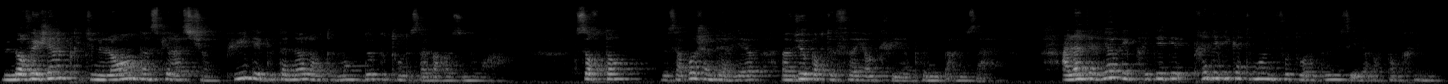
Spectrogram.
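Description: A woman's voice: medium pitch, normal speed, dark tone. A woman narrating an audiobook of a novel, reading evenly with a few slips and restarts, heard in an echoey room from a distance from the mic.

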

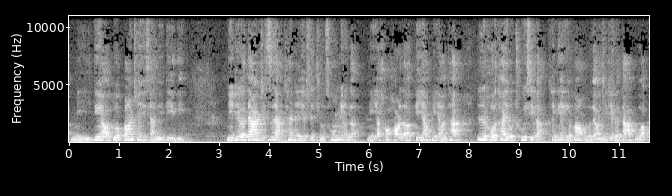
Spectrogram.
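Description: A woman's voice: on the low side, reverberant, a little hiss or hum, lightly acted. A woman voicing a scheming widowed mother-in-law in her own plain voice, coaxing and nagging.

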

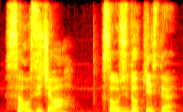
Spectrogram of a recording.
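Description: A young man hosting a reaction video, talking casually in slang and yelling in panic at jump scares. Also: medium pitch, lively intonation, faint music behind.

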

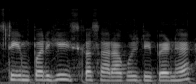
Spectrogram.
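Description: Fast-talking chatty woman home vlogger. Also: medium pitch, little pitch movement. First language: Marathi. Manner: fast, chatty, many fillers. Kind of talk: casual home vlog, cooking and chores.

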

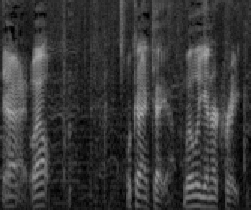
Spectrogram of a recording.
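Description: A middle-aged real estate broker talks casually to the camera from a cluttered home office in a talking-head vlog, rambling with lots of fillers and restarts. His mid-range voice is a bit bright, at a moderate pace, over soft background music.

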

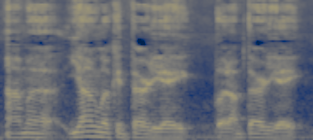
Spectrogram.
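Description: Brief: man, late thirties, lowish voice, rambling live-chat delivery, phone close up, faint hiss. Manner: halting, repeats himself, talks straight to viewers. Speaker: livestreamer answering viewers. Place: small room indoors. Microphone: phone held close.

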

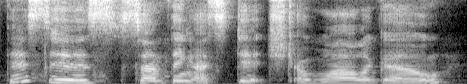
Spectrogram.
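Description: A woman from Kentucky with a cold and a nasal voice, chatting gently about her stitching projects with many "uh" fillers. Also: medium pitch, expressive. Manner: gentle, unhurried, frequent "uh" fillers. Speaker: stitching vlogger. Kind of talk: casual show-and-tell chat.

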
